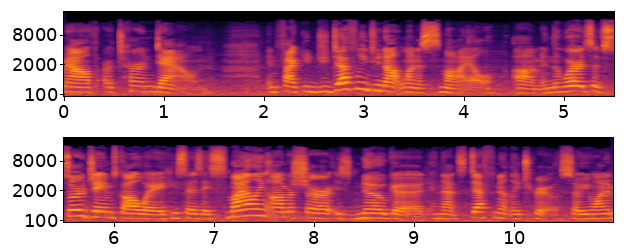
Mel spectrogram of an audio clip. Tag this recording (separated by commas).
Speech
